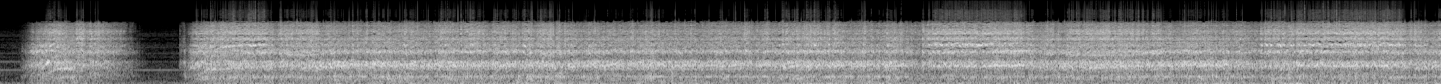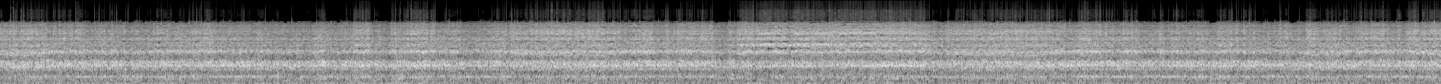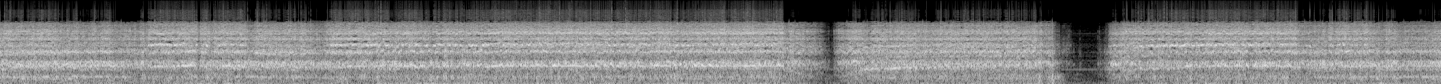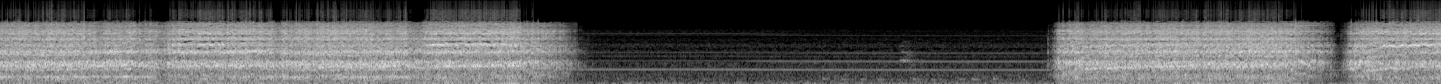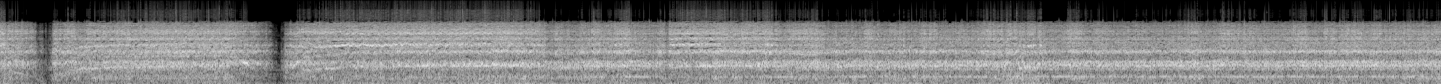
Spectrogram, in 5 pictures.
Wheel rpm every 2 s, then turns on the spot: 50, 170, 230, 230, 230, 220, 220, 220, 230, 230, 220, 220, 220, 230, 220, 220, 210, 210, 160, 170, 160, 220, 220, 220, 100, 0, 10, 190, 110, 160, 150, 220, 220, 230, 230, 230.
36-38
